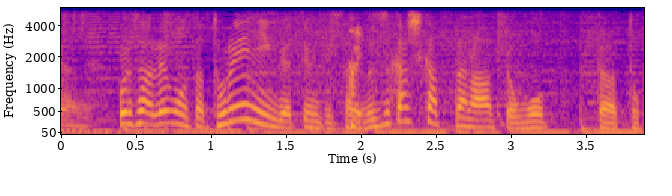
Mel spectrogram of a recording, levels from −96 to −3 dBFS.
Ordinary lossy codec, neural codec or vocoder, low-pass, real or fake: none; none; 5.4 kHz; real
